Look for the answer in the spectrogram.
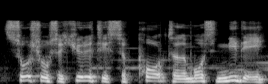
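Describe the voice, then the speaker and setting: A man's voice: a little high, normal speed, a little mellow. A man arguing in a political discussion, emphatic and indignant, repeating phrases to press his point. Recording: dull, muffled lo-fi audio.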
